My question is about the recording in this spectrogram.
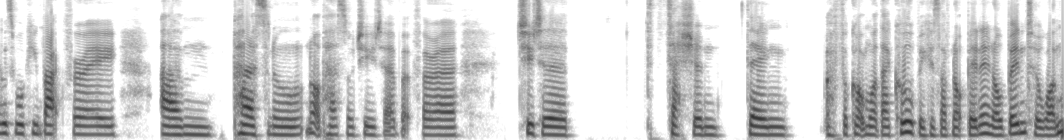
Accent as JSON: {"language": "English", "area": "Dorset", "region": "South West England", "country": "United Kingdom", "tie": "born or raised there", "moved": "yes", "lives_now": "London, United Kingdom", "said": "I grew up in Dorset"}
